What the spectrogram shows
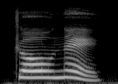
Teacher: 周, the first tone, means week, and 内, the fourth tone, means within.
